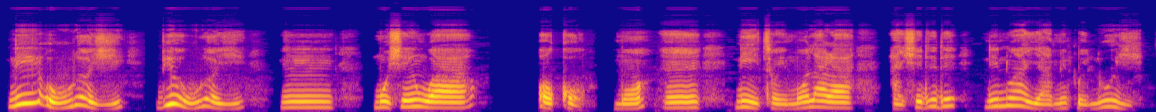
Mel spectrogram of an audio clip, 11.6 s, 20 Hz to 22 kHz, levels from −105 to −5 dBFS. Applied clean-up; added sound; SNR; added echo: none; none; none; none.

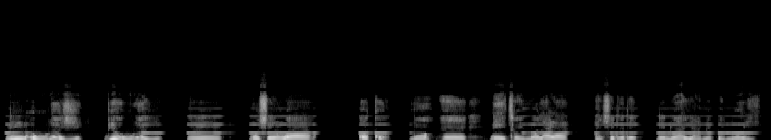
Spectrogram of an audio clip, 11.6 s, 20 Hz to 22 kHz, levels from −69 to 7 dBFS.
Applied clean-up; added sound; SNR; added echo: neural mask model RNNoise.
